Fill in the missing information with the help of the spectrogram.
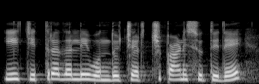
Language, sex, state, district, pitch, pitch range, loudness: Kannada, female, Karnataka, Bangalore, 225 Hz, 205-240 Hz, -13 LUFS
